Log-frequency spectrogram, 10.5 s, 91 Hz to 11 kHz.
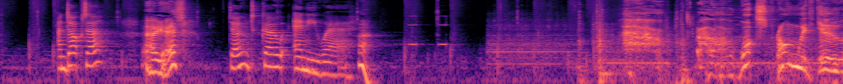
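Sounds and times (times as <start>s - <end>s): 
speech: 0.4s - 4.7s, 9.2s - 10.5s
printer beeping in short tones: 5.1s - 7.3s
printer whirring with a steady mechanical hum: 6.1s - 8.1s.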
